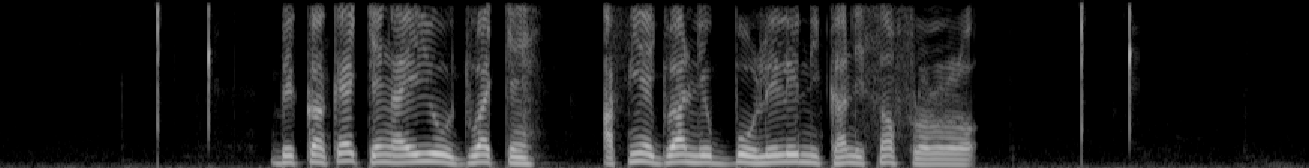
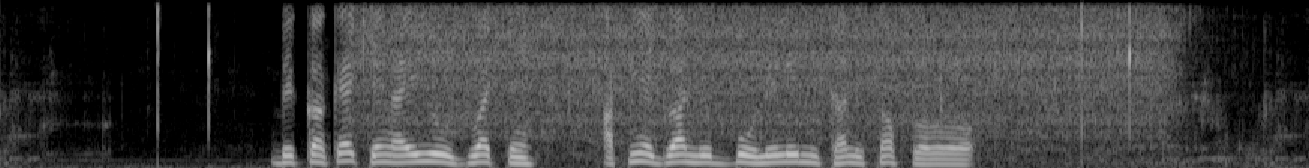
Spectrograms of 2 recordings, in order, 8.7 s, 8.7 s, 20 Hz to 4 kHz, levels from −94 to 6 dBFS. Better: first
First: none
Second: background sound (Sink (filling or washing)); 16 dB below the speech

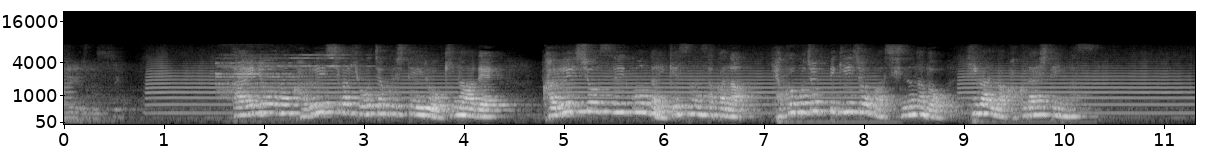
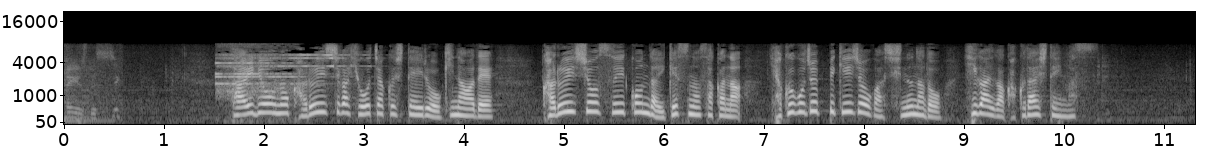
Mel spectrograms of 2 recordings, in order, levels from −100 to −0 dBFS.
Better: second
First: background sound (Trumpet); 16 dB below the speech // room echo; dies away in 0.8 s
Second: none

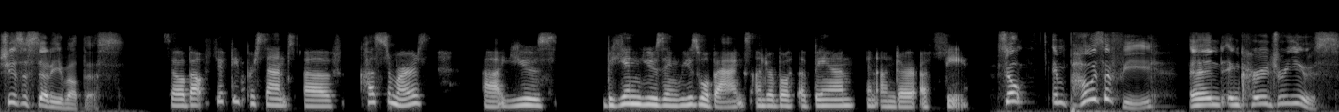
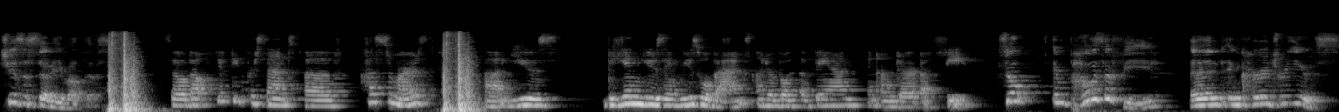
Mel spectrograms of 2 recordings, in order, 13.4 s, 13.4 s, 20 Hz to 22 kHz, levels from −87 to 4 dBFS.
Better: first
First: none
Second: noise reduction (classical method WPE with log-MMSE)

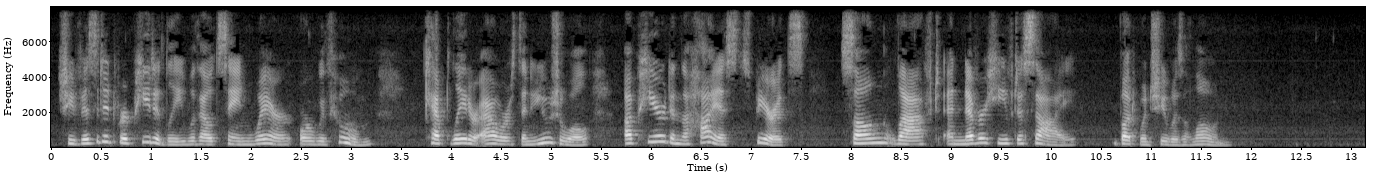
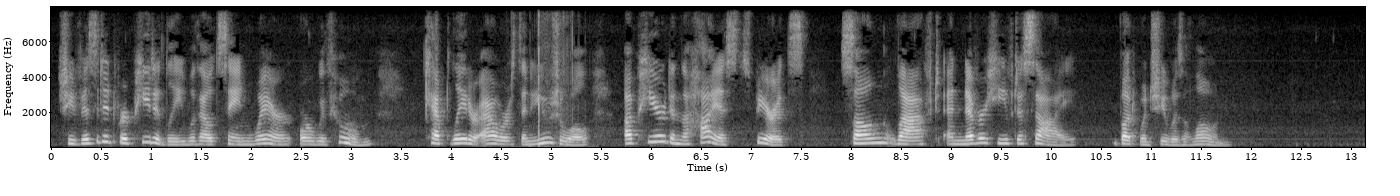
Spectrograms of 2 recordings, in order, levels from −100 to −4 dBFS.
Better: first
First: none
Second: background sound (Crack); 16 dB below the speech

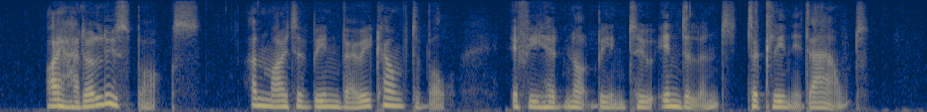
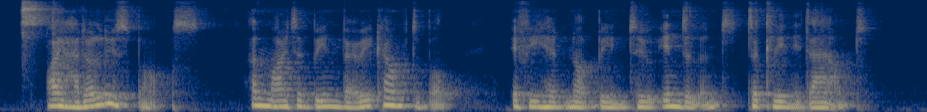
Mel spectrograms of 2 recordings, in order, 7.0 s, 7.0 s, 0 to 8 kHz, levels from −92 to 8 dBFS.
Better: first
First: none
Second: noise reduction (neural separator model SepFormer DNS4)

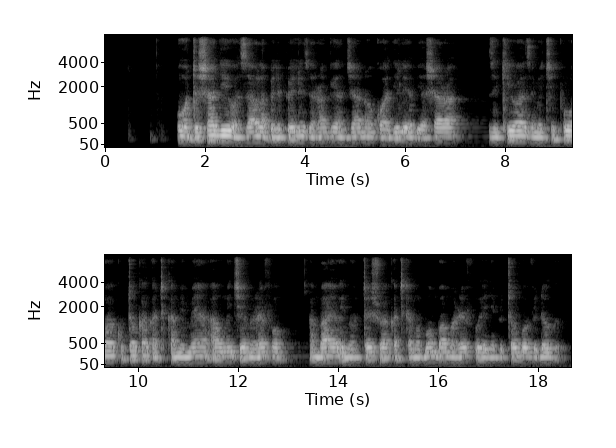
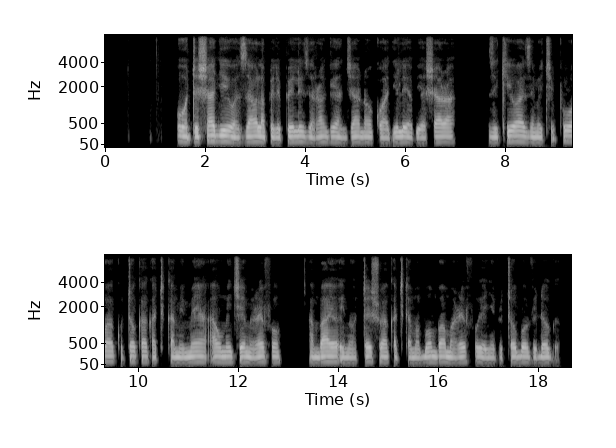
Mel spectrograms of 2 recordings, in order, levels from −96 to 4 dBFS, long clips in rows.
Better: second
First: room echo; dies away in 0.6 s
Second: none

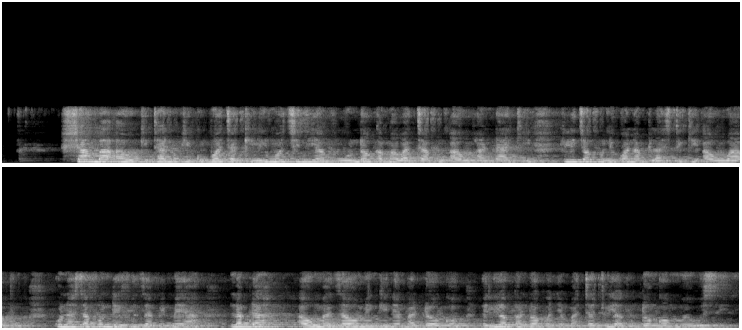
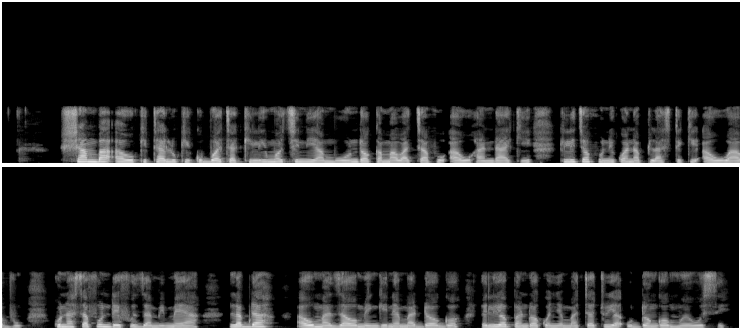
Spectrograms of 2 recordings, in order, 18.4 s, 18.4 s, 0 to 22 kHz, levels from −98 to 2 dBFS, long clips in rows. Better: second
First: room echo; dies away in 1.2 s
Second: none

